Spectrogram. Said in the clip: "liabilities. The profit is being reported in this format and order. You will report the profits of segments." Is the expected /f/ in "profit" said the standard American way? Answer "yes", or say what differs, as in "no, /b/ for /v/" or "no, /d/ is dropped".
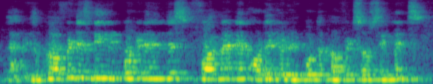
yes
